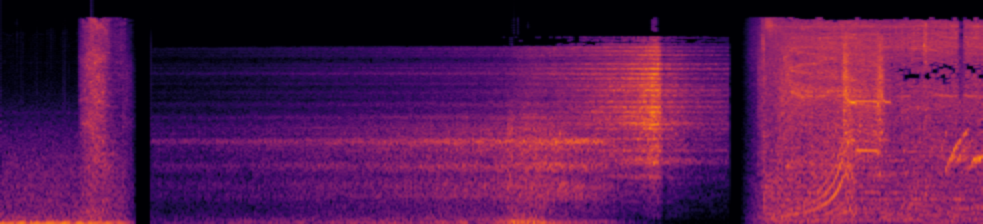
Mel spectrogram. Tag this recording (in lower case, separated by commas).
airplane, music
